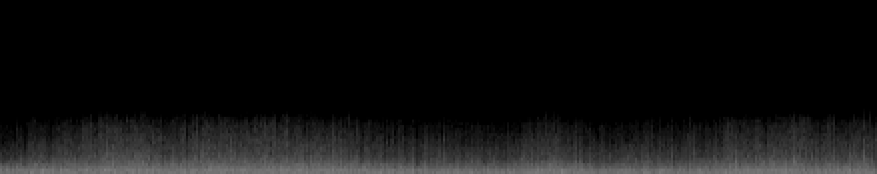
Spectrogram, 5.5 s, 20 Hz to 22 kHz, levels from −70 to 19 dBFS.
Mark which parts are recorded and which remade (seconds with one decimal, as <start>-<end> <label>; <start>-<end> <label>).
0.0-1.0 remade; 1.0-5.5 recorded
